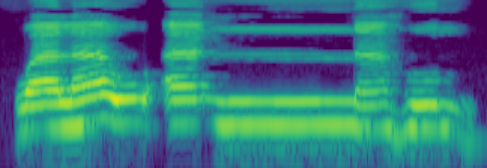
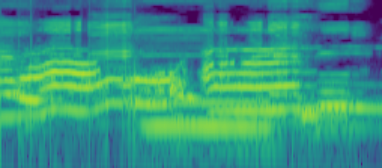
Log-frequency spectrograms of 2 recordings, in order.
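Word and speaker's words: وَلَوْ أَنَّهُمْ: Nah, jadi wa-nya pendek, lau-nya pendek, kita hanya menahan pada saat annahum. Humnya juga jangan panjang, jangan walau annahum.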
